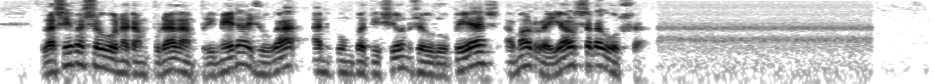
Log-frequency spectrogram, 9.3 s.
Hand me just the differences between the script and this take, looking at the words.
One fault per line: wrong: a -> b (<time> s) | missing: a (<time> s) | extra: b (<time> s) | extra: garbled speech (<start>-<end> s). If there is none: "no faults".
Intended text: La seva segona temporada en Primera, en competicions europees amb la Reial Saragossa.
extra: jugà (2.6 s)
wrong: la -> el (5.3 s)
